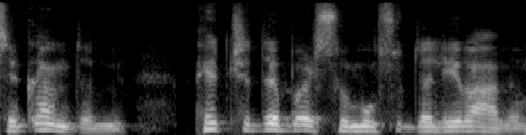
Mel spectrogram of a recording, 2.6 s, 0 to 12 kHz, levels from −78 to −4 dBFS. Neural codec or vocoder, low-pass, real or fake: codec, 24 kHz, 1.5 kbps, HILCodec; 10.8 kHz; fake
